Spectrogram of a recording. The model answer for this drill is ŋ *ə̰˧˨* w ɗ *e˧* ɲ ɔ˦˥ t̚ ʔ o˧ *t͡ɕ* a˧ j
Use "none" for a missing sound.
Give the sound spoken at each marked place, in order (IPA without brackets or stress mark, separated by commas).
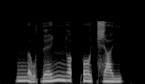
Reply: ə̰˧˨, e˨˦, t͡ɕ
